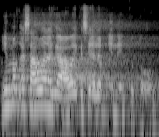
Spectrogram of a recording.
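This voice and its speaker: Lively Filipino pastor in echoey hall. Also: male voice, high-pitched, quick pace, highs cut off. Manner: joking, teasing the congregation. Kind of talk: sermon. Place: church hall. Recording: echoey church hall, long reverb.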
